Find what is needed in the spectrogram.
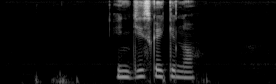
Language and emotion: Russian, neutral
